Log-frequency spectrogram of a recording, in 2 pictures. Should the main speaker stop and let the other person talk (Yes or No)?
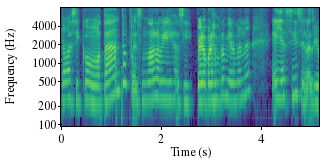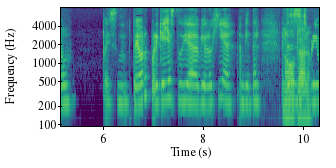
No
